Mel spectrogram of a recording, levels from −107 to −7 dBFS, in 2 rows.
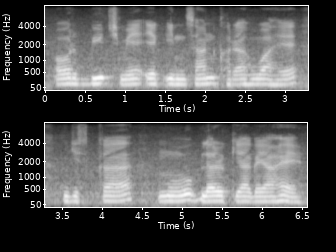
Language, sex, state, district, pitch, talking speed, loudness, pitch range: Hindi, male, Assam, Kamrup Metropolitan, 140 Hz, 130 wpm, -15 LUFS, 135-145 Hz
